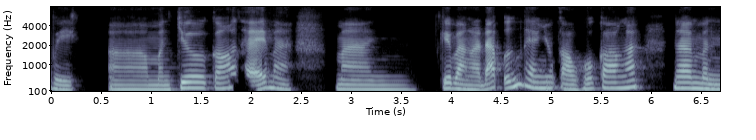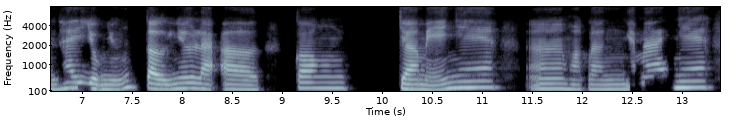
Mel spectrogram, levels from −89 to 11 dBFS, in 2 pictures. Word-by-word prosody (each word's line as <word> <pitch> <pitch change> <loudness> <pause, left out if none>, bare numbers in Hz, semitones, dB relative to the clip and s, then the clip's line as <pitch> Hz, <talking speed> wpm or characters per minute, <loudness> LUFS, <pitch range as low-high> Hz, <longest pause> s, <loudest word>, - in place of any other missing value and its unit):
việc, 150 -3 -4 0.2
ờ, 155 0 -2
mình 150 0 -1
chưa 200 +1 +4
có 190 +2 +1 0.2
thể - - +4
mà 180 -6 -3 0.4
mà, 155 -1 -1 0.7
kiểu, 190 - +2
bằng 170 -3 +2
là 150 -1 +1
đáp 145 - +2
ứng 235 - +1
theo 225 -5 +1
nhu 195 0 -1
cầu 160 -3 0
của 175 +1 -2
con 200 -1 +1
á, 225 +2 +2 0.3
nên 195 -3 +3
mình 160 -3 0
hay 195 +1 +2
dùng 165 -3 +3
những 160 +8 -1
từ 170 -4 +6
như 185 +3 +1
là, 175 -3 +3
"ờ, 155 -2 +1 0.4
con 195 0 0 0.5
chờ 165 -2 +5
mẹ 155 0 0
nha", 215 +3 +1 0.3
ờ, 175 0 -1
hoặc 160 -1 -5
là 160 -1 -2
"ngày 160 0 -3 0.2
mai 200 +1 0 0.2
nha", 215 +1 +3
175 Hz, 170 wpm, -21 LUFS, 160-195 Hz, 0.7 s, từ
